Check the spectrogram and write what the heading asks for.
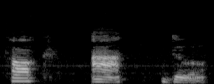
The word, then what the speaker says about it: Talkado: guess starting with the name how do you pronounce it tocado and why the name takado yay is talk ah do it means talk ah dude whatever it says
